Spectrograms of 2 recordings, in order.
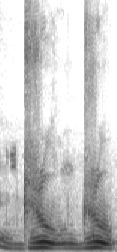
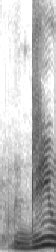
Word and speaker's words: drew: এই ওয়ার্ডটার সঠিক উচ্চারণ হচ্ছে ড্রু। কি ড্রু? মনে থাকবে? ড্রিউ না, ড্রু, কেমন? মনে থাকবে?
